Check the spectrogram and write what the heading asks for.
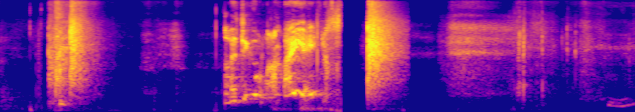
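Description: Loud rustling and knocking of the recording phone being grabbed and swung about, with a voice crying out during the longest burst in the middle.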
